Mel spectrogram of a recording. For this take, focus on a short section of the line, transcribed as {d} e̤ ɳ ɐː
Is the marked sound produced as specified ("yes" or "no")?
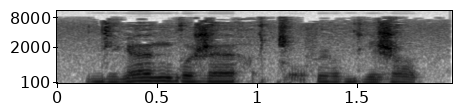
yes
